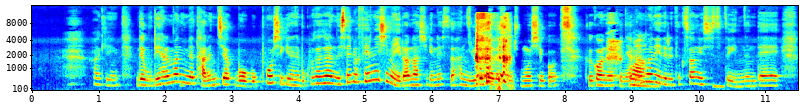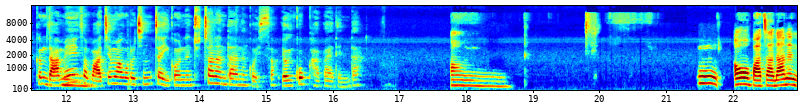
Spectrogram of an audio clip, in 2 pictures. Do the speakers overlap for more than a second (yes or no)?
no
